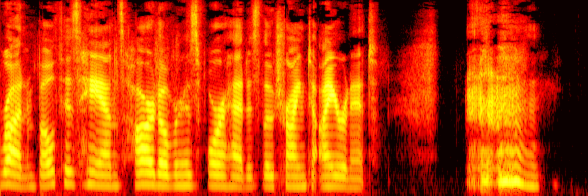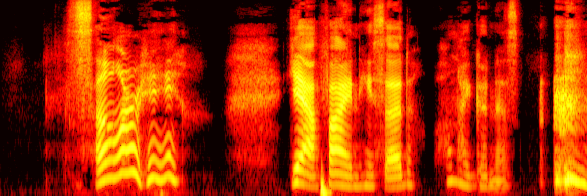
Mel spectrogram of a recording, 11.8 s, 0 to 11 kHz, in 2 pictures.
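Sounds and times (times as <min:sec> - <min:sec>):
speech: 0:00.0 - 0:03.8, 0:04.7 - 0:05.5, 0:06.6 - 0:07.8, 0:08.8 - 0:11.7
rough voiced throat clearing from a tickly urge to cough: 0:04.7 - 0:05.4
short intake of breath: 0:08.2 - 0:08.7.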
